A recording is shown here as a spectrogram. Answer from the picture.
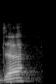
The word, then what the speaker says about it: Te: And the book is called the Tao Te Ching, because again, there's no apostrophe after the T, so it's pronounced de, and Jing.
